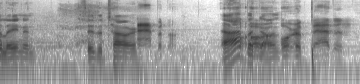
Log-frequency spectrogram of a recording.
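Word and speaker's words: Abaddon: abon or a badon which one is the correct way to say it aad that's what he aad is what a says yes but it's abadon abon it's definitely abon I say AB sounds like a Japanese food like these yons or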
